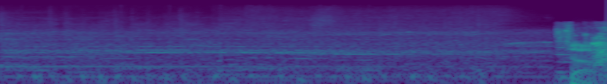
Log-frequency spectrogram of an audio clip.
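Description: Gym background with a steady hum and faint music, then about five and a half seconds in a sudden, much louder burst lasting about a second as the picture goes black.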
